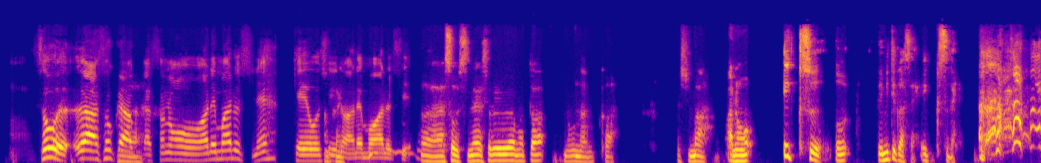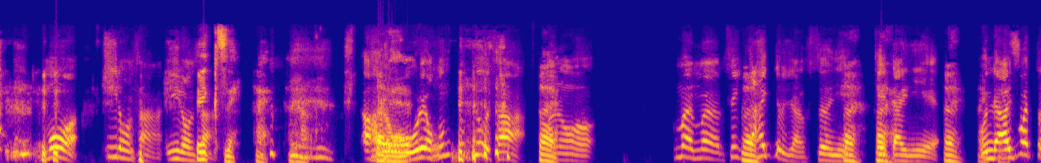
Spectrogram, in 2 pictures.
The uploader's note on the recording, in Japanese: ZOOMで収録〜。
